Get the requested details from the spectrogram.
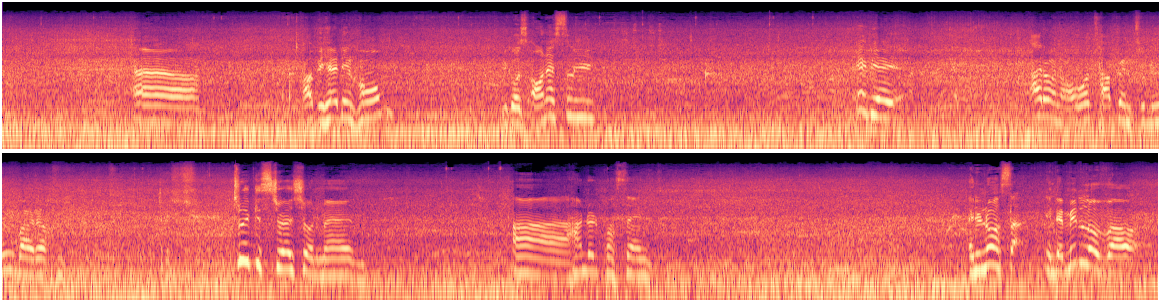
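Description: Street traffic rumbles steadily in the background.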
